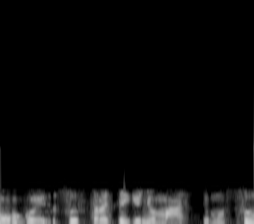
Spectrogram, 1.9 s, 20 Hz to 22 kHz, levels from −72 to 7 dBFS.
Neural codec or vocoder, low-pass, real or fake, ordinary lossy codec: none; 7.2 kHz; real; AAC, 32 kbps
